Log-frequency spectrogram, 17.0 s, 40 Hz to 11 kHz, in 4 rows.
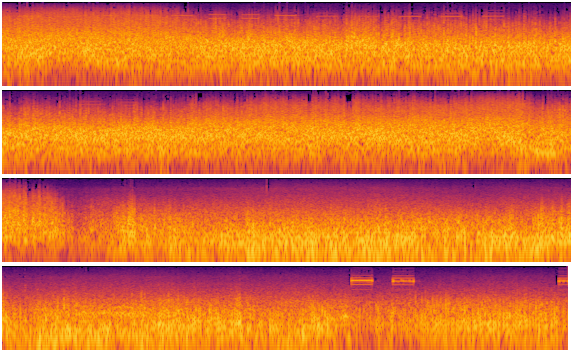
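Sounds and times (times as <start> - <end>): wind buffeting microphone: 0.0 - 17.0
short high beeps: 1.1 - 3.8, 15.4 - 16.0.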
